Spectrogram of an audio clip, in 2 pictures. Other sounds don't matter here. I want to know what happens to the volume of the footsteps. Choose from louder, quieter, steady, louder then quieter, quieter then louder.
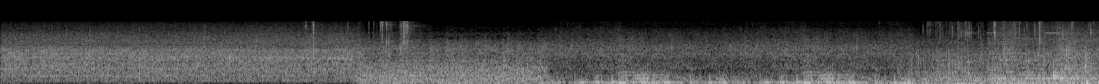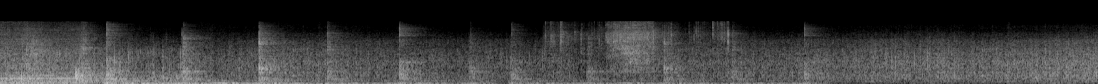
quieter.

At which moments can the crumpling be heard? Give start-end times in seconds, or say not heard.
3.0-4.2, 9.2-10.9, 16.4-18.3.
